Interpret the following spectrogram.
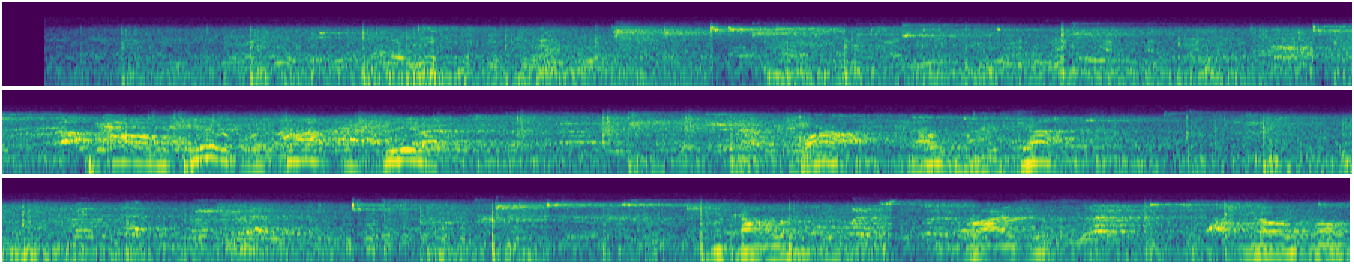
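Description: Basketball dribbled and bouncing on a hardwood gym court, with voices of players and spectators carrying through the hall.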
